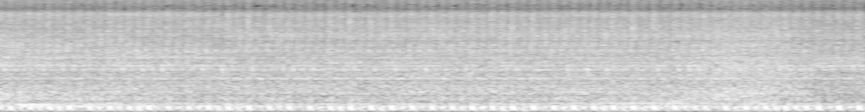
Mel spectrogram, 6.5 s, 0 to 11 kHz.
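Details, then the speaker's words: 2023 Honda Vario 125 new scooter at just over 1,000 km, idling: smooth, quick, even putter about three beats a second, no ticking or rattles; owner reckons it runs smoother than at 500 km, crediting correct break-in. Normal idle. "Kalau prediksi saya ini di KM 1000 lebih ini mesinnya tambah halus guys ya."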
